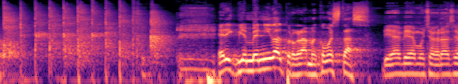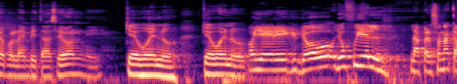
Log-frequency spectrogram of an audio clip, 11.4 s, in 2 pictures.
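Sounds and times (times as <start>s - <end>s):
audience applause: 0.0s - 2.2s
speech: 1.8s - 11.4s.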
